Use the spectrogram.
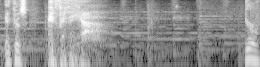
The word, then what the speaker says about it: Nvidia: had their keynote or as the CEO called it Nvidia which I think is wrong I'm going to call him out I think the CEO is saying the company name wrong and I'm probably correct about this because I would know better than the CEO um I always call it Invidia but they call it Nvidia so I'm going to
